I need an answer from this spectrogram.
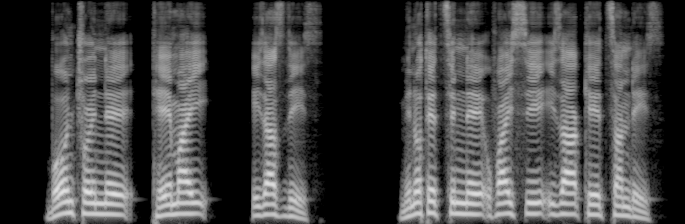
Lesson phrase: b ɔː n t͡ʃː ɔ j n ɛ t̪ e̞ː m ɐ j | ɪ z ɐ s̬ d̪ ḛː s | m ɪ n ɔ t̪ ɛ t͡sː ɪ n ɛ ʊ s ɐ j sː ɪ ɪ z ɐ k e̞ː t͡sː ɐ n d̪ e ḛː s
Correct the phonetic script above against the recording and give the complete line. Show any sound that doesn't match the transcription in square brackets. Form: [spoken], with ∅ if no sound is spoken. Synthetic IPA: b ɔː n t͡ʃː ɔ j [nː] ɛ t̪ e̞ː m ɐ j | ɪ z ɐ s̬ d̪ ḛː s | m ɪ n ɔ t̪ ɛ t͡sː ɪ [nː] ɛ ʊ [f] ɐ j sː ɪ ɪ z ɐ k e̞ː t͡sː ɐ n d̪ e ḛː s

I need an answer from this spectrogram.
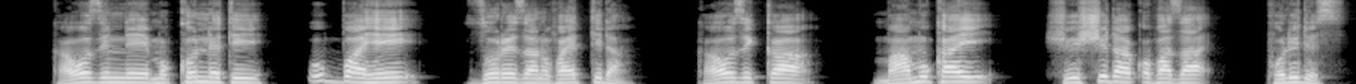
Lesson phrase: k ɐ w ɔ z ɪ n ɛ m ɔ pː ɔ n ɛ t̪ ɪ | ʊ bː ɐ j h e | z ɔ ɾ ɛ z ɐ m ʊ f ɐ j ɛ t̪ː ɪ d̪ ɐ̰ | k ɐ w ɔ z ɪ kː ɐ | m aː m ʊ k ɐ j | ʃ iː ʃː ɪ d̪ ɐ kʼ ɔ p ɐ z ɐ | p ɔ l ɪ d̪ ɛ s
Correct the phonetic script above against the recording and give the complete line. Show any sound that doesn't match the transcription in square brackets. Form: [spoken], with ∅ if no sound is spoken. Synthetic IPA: k ɐ w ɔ z ɪ [nː] ɛ m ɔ [kː] ɔ [nː] ɛ t̪ ɪ | ʊ bː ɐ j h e | z ɔ ɾ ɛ z ɐ [n] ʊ f ɐ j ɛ t̪ː ɪ d̪ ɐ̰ | k ɐ w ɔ z ɪ kː ɐ | m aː m ʊ k ɐ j | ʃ iː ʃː ɪ d̪ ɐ kʼ ɔ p ɐ z ɐ | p ɔ l ɪ d̪ ɛ s

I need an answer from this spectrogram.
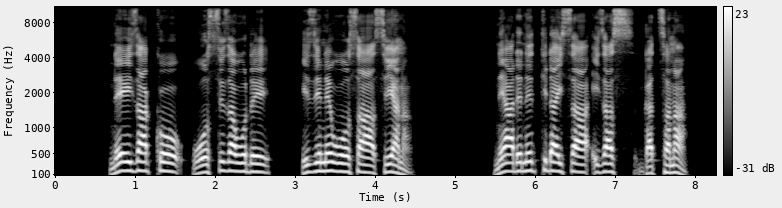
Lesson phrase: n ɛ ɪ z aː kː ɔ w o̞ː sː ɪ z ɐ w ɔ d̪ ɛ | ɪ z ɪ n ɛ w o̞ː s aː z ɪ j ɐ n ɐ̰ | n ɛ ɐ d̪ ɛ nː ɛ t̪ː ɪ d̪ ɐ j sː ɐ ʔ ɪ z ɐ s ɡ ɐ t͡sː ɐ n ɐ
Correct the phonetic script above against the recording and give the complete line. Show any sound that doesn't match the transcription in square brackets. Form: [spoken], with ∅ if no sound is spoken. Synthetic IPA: n ɛ ɪ z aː kː ɔ w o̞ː sː ɪ z ɐ w ɔ d̪ ɛ | ɪ z ɪ n ɛ w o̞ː s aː [s] ɪ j ɐ n ɐ̰ | n ɛ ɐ d̪ ɛ [n] ɛ t̪ː ɪ d̪ ɐ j sː ɐ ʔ ɪ z ɐ s ɡ ɐ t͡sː ɐ n ɐ

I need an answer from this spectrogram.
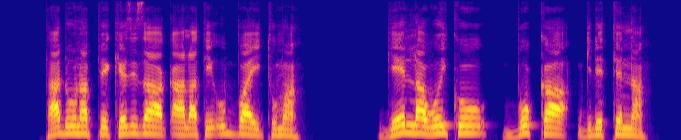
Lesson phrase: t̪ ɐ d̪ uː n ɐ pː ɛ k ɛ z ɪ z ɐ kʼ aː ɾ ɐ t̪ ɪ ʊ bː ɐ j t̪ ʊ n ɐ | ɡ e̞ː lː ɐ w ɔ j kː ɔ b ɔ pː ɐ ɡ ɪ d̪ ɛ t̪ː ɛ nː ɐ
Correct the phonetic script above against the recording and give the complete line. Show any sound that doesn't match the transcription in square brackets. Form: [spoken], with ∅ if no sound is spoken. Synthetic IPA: t̪ ɐ d̪ uː n ɐ pː ɛ k ɛ z ɪ z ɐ kʼ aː [l] ɐ t̪ ɪ ʊ bː ɐ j t̪ ʊ [m] ɐ | ɡ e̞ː lː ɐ w ɔ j kː ɔ b ɔ [kː] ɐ ɡ ɪ d̪ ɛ t̪ː ɛ nː ɐ

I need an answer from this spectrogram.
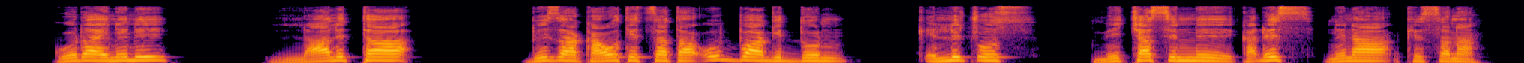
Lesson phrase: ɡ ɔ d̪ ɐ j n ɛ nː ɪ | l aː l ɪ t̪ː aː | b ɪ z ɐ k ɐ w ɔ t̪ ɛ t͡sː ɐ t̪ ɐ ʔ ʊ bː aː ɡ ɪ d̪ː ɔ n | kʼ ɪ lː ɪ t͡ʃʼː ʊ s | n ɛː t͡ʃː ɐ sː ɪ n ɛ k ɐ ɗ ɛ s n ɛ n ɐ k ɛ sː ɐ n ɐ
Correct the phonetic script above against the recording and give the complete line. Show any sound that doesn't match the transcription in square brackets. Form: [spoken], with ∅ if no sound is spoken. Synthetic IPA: ɡ ɔ d̪ ɐ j n ɛ [n] ɪ | l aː l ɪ t̪ː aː | b ɪ z ɐ k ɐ w ɔ t̪ ɛ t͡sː ɐ t̪ ɐ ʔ ʊ bː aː ɡ ɪ d̪ː ɔ n | kʼ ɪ lː ɪ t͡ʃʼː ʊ s | [m] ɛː t͡ʃː ɐ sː ɪ [nː] ɛ k ɐ ɗ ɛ s n ɛ n ɐ k ɛ sː ɐ n ɐ

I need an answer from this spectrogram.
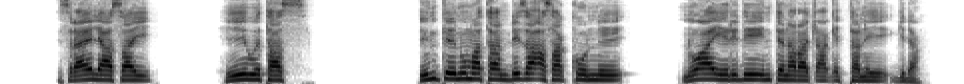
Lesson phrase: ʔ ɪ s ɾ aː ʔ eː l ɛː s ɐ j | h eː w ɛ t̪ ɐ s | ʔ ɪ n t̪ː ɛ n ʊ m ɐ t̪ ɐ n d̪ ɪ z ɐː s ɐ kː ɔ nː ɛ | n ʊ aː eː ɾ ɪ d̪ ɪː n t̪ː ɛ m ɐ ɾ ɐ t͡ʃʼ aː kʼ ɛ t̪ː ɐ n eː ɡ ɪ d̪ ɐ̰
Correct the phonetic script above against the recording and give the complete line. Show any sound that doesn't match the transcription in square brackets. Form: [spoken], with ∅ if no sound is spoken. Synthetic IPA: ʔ ɪ s ɾ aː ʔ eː l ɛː s ɐ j | h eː w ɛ t̪ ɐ s | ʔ ɪ n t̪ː ɛ n ʊ m ɐ t̪ ɐ n d̪ ɪ z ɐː s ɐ kː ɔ nː ɛ | n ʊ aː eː ɾ ɪ d̪ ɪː n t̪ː ɛ [n] ɐ ɾ ɐ t͡ʃʼ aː kʼ ɛ t̪ː ɐ n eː ɡ ɪ d̪ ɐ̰

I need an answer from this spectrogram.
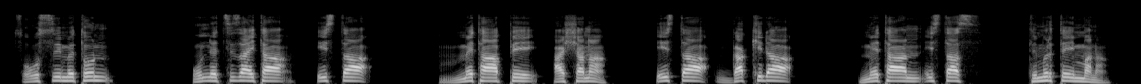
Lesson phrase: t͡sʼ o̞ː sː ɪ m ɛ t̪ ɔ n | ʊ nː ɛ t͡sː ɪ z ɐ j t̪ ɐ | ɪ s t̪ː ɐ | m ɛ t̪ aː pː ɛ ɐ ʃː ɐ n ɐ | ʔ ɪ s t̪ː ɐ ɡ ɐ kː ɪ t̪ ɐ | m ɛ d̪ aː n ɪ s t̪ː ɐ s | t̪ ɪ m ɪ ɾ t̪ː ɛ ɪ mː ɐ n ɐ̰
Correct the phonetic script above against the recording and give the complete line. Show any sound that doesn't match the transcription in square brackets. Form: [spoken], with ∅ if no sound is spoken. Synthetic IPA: t͡sʼ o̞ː sː ɪ m ɛ t̪ ɔ n | ʊ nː ɛ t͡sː ɪ z ɐ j t̪ ɐ | ɪ s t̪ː ɐ | m ɛ t̪ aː pː ɛ ɐ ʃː ɐ n ɐ | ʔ ɪ s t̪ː ɐ ɡ ɐ kː ɪ [d̪] ɐ | m ɛ [t̪] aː n ɪ s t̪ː ɐ s | t̪ ɪ m ɪ ɾ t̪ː ɛ ɪ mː ɐ n ɐ̰

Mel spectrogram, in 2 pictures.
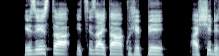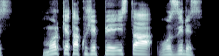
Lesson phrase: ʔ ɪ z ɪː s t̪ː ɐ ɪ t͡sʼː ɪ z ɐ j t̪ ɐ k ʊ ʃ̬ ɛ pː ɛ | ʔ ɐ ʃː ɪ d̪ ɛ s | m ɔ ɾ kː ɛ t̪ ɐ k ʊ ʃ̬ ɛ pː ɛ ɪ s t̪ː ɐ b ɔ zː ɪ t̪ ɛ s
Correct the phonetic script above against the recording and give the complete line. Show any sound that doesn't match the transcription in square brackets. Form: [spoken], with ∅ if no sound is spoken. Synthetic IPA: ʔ ɪ z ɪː s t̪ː ɐ ɪ t͡sʼː ɪ z ɐ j t̪ ɐ k ʊ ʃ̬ ɛ pː ɛ | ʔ ɐ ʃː ɪ d̪ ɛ s | m ɔ ɾ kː ɛ t̪ ɐ k ʊ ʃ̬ ɛ pː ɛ ɪ s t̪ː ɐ [w] ɔ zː ɪ [d̪] ɛ s

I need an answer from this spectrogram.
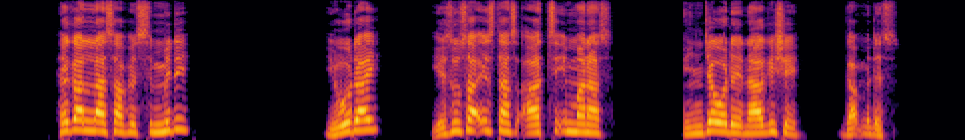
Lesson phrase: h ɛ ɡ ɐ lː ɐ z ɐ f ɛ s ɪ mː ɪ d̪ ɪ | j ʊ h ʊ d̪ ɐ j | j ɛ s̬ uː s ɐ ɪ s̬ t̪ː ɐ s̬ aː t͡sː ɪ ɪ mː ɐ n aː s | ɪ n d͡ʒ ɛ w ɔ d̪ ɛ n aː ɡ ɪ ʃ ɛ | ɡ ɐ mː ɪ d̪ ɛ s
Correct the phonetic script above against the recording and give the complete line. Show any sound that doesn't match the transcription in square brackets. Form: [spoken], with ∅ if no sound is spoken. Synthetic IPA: h ɛ ɡ ɐ lː ɐ [s] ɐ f ɛ s ɪ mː ɪ d̪ ɪ | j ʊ h ʊ d̪ ɐ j | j ɛ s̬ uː s ɐ ɪ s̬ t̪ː ɐ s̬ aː t͡sː ɪ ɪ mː ɐ n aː s | ɪ n d͡ʒ ɛ w ɔ d̪ ɛ n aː ɡ ɪ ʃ ɛ | ɡ ɐ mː ɪ d̪ ɛ s

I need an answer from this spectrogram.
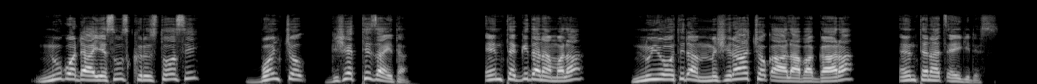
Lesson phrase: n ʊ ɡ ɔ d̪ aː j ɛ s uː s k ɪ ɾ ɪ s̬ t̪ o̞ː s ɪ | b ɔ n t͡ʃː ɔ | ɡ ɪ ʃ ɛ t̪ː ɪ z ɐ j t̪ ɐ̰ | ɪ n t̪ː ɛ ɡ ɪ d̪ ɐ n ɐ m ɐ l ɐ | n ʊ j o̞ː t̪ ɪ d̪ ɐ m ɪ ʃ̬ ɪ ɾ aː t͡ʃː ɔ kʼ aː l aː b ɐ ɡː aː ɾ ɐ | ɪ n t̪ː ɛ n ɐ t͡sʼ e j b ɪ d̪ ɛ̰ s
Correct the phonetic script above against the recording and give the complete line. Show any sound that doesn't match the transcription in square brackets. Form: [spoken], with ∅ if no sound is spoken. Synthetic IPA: n ʊ ɡ ɔ d̪ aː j ɛ s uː s k ɪ ɾ ɪ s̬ t̪ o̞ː s ɪ | b ɔ n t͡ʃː ɔ | ɡ ɪ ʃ ɛ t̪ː ɪ z ɐ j t̪ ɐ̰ | ɪ n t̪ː ɛ ɡ ɪ d̪ ɐ n ɐ m ɐ l ɐ | n ʊ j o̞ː t̪ ɪ d̪ ɐ m ɪ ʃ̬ ɪ ɾ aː t͡ʃː ɔ kʼ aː l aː b ɐ ɡː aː ɾ ɐ | ɪ n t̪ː ɛ n ɐ t͡sʼ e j [ɡ] ɪ d̪ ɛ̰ s

